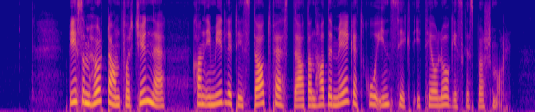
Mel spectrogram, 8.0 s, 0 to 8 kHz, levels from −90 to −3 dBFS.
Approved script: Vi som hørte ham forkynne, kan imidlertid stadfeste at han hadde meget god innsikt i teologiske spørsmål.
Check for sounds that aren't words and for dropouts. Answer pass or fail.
pass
